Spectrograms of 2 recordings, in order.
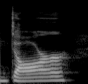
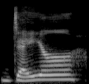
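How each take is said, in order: First: The name rhymes with car. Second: The name rhymes with care. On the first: This is how they usually say it. "We usually say Dar" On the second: Someone else told them to say it this way. "somebody has said that it's like Dare"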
